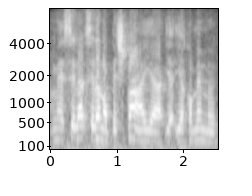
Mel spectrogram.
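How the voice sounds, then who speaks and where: A woman's voice: fairly low pitch, fairly even intonation, very fast, a bit bright, slight background noise. A woman TV interviewer, asking direct, probing questions and interjecting.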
